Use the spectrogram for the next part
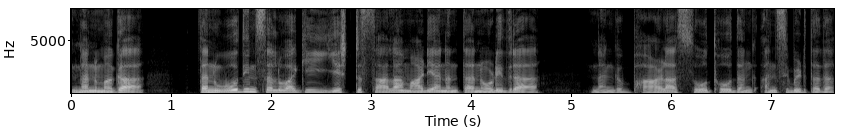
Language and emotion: Kannada, sad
